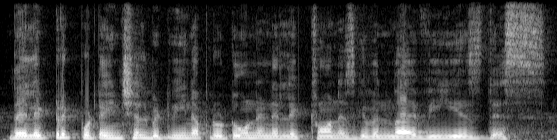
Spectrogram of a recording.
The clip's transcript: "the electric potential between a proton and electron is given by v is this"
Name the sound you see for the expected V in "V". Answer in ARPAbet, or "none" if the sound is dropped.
V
